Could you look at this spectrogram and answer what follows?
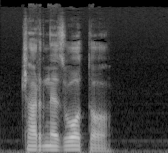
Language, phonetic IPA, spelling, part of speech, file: Polish, [ˈt͡ʃarnɛ ˈzwɔtɔ], czarne złoto, noun, Pl-czarne złoto.ogg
